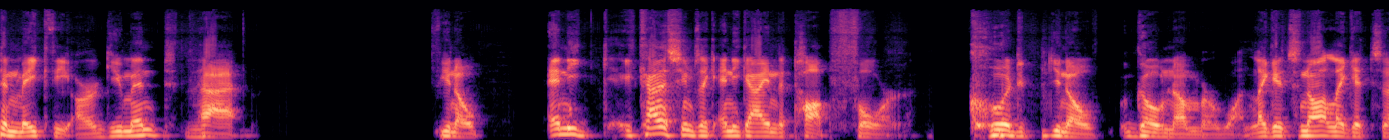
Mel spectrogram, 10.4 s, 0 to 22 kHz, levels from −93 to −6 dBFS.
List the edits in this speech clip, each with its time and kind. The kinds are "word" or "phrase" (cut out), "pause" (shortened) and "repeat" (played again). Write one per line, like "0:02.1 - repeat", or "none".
none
